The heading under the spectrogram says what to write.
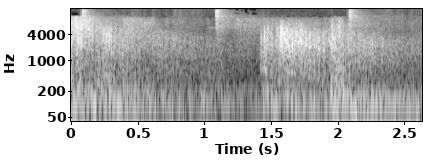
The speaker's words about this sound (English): Artillery shells began raining down on the small village, lighting up the night like fireworks.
